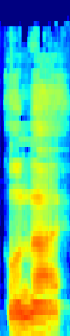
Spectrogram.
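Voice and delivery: low, quiet despairing moan, "nein" sinking. A narrator's reading. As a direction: groan the words low. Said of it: "stöhnte das Mädchen". (leises, tiefes Stöhnen auf "nein")

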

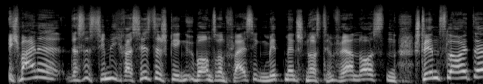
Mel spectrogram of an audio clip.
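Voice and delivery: high-pitched nervous Albert voice. Acted. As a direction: complain fussily and fast. Albert appeals to the crowd.

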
